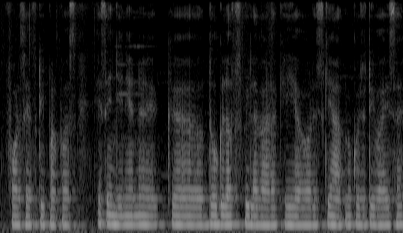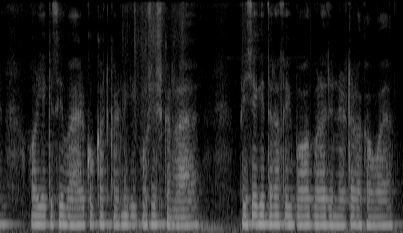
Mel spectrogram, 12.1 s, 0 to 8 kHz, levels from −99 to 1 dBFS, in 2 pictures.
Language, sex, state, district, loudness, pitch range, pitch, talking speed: Hindi, male, Bihar, Muzaffarpur, -48 LUFS, 110-120 Hz, 115 Hz, 205 wpm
